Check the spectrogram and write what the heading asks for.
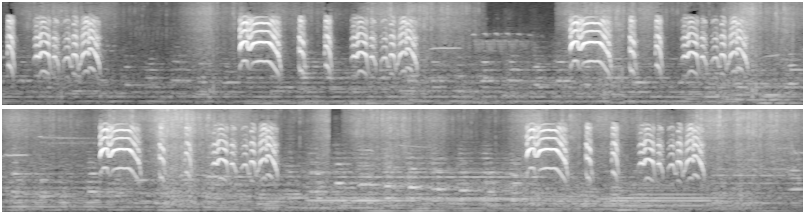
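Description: Naked mole rats squeaking: short clusters of high-pitched chirping squeaks every second or two, over classical background music.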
